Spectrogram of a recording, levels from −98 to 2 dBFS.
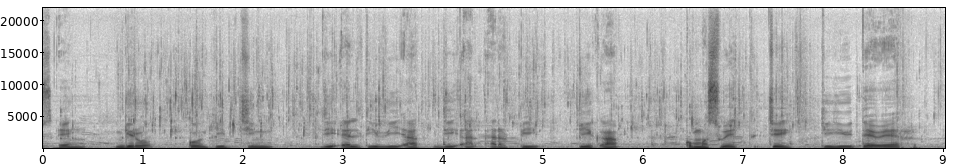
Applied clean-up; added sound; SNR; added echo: none; Sink (filling or washing); 15 dB; none.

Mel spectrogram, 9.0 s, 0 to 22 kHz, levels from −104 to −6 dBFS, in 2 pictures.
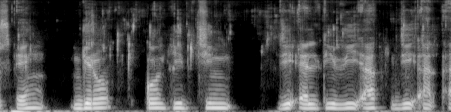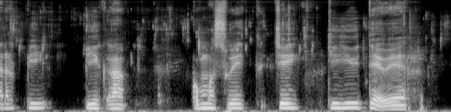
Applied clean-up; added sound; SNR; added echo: neural mask model Resemble Enhance denoiser.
